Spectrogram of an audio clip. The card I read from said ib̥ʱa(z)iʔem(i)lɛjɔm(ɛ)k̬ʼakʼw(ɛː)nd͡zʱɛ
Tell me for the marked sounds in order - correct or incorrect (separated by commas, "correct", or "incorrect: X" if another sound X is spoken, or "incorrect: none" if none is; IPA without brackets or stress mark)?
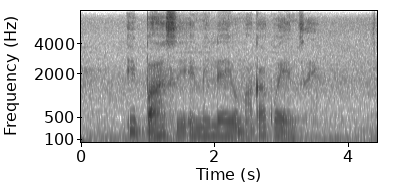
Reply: incorrect: s, correct, incorrect: a, correct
